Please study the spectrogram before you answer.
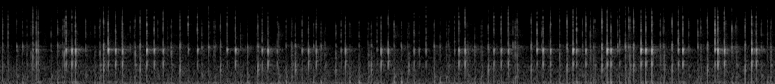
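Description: A black polymer and metal pump shotgun is held upright while fingertips and nails tap on its fore-end and receiver. The result is a rapid, irregular series of short, dry, woody knocks with a hollow ring around 1.9 kHz and almost no low end. Each tap dies away almost instantly.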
